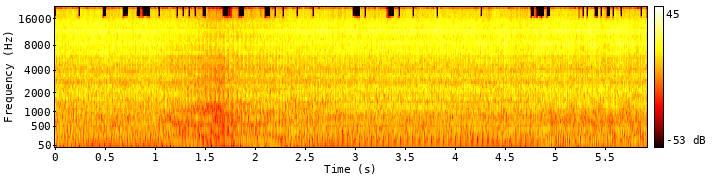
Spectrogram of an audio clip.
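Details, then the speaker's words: 1984 Honda ATC70 after being burnt in a bonfire, first run: uneven single-cylinder chug stumbling and surging about three beats a second, won't idle; the damaged carburetor is leaking. Owner plans a carburetor rebuild. "look at there still runs carburetor is a piece of crap"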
